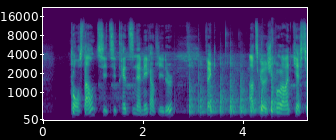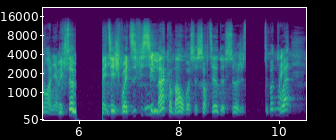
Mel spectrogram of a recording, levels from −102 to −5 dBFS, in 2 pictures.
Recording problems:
thin; very; fading below 300 Hz
echo of what is said; faint; throughout; 260 ms later, 25 dB below the speech
door banging; faint; from 3 to 4.5 s; peak 15 dB below the speech
audio cutting out; at 6 s for 0.5 s and at 9.5 s

